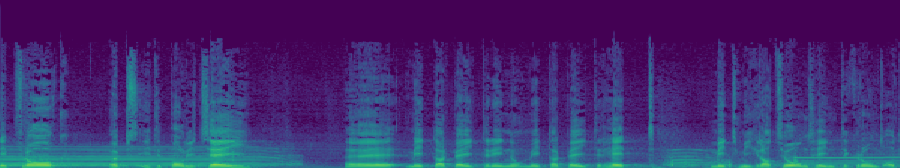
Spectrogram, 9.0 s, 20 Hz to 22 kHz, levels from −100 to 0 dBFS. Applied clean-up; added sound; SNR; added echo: none; Camera; 14 dB; none.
